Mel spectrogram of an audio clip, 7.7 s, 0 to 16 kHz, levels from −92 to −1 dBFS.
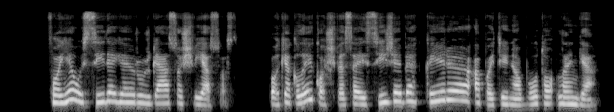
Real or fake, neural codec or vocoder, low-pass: real; none; 10.8 kHz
